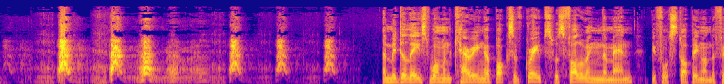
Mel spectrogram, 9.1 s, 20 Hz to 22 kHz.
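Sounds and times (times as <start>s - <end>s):
dog barking: 0.0s - 4.4s
speech: 4.8s - 9.0s.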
